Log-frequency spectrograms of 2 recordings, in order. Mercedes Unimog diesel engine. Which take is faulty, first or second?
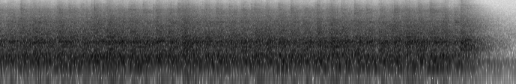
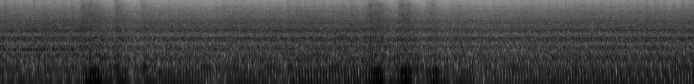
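first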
